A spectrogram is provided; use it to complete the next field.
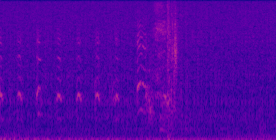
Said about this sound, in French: Un poulet.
